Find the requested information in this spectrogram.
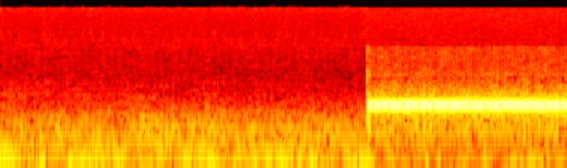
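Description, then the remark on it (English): After a couple of seconds of low rumbling, a loud, steady telephone ring tone starts up abruptly and holds unbroken to the end, as an outgoing call rings without anyone answering. No one speaks. “And see, I'm scared to leave a message. Yeah, don't leave a message.”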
